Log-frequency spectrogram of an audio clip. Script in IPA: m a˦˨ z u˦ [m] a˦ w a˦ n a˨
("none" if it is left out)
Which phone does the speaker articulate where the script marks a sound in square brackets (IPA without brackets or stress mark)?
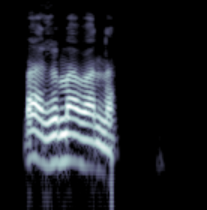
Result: m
